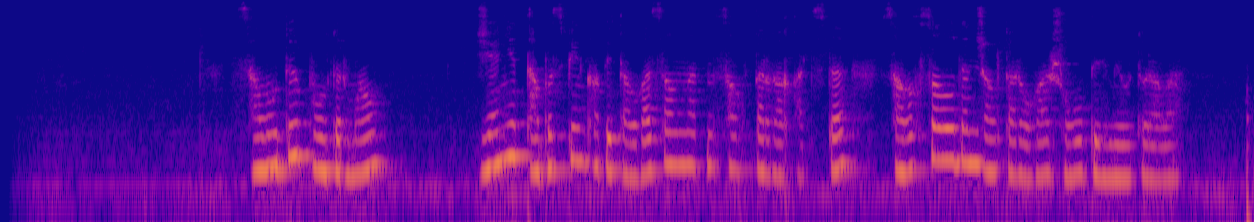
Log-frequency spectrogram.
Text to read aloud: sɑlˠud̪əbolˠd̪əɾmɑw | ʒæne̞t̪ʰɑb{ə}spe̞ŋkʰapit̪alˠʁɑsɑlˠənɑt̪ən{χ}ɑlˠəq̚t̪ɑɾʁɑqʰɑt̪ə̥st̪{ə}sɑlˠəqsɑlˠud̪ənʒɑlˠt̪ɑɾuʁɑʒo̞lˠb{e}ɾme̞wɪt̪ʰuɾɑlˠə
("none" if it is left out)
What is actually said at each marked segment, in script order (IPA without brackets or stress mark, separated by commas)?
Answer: ə, s, ə, e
